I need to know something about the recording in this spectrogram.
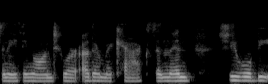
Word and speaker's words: macaque: take for uh for is mccocker i'm saying it wrong it's macaque macaque okay so how long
